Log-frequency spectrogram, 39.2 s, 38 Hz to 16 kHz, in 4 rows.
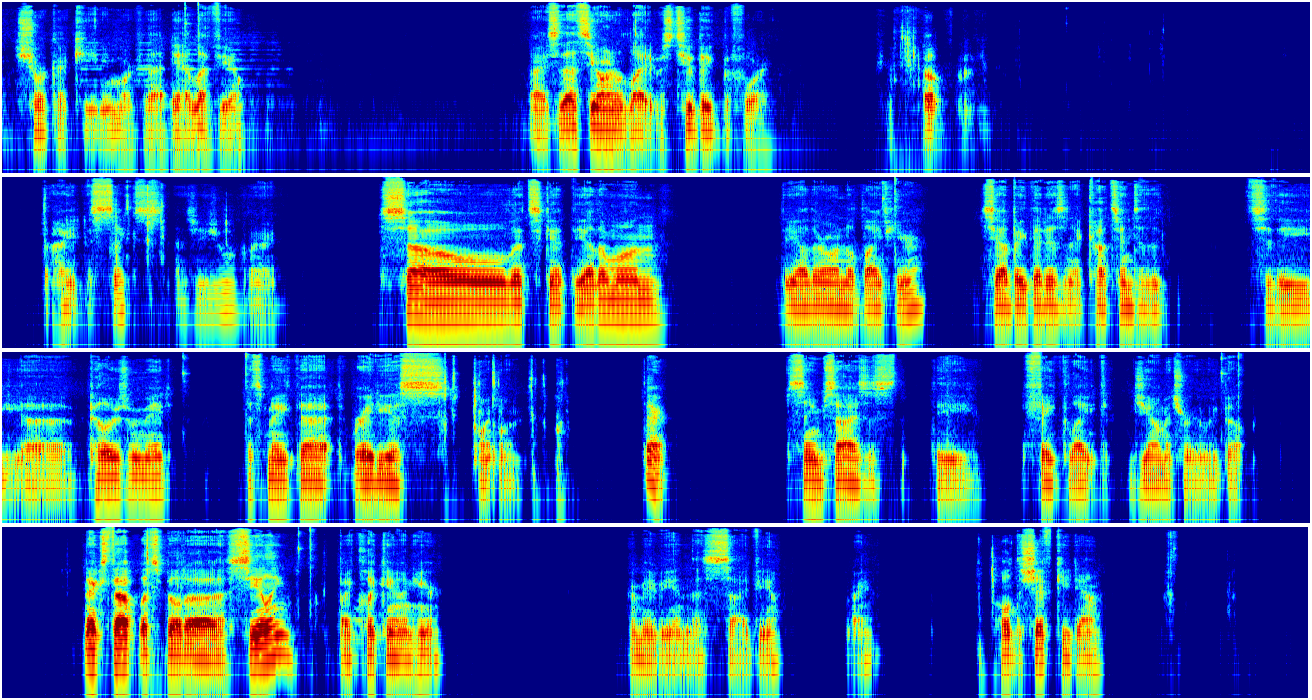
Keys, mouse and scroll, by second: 0.4-1.6 scroll, 4.9 click, 7.1 click, 8.0-8.8 scroll, 8.8-9.1 scroll, 13.1 Escape, 13.9 click, 14.3 BackSpace, 16.4 6, 16.5 Tab, 19.2-20.7 scroll, 20.7-21.8 scroll, 22.1 click, 27.0 click, 28.5 click, 30.0 Tab, 30.9 middle click, 31.1 middle click, 31.3 middle click, 34.7 click, 37.3 click.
